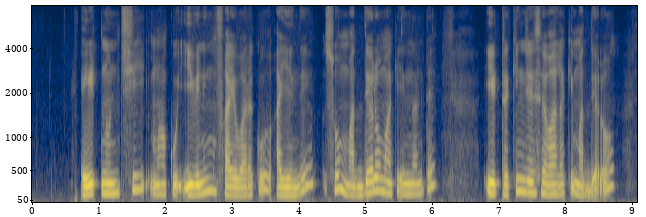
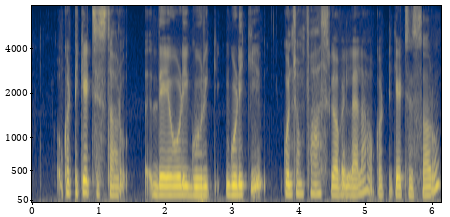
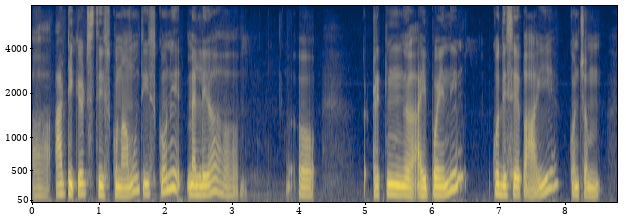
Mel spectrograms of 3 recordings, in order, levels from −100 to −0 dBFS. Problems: none marked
